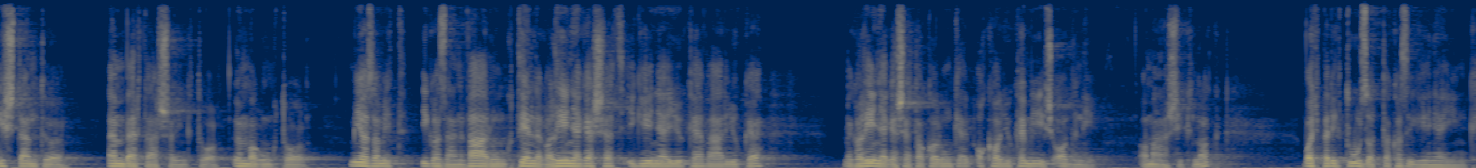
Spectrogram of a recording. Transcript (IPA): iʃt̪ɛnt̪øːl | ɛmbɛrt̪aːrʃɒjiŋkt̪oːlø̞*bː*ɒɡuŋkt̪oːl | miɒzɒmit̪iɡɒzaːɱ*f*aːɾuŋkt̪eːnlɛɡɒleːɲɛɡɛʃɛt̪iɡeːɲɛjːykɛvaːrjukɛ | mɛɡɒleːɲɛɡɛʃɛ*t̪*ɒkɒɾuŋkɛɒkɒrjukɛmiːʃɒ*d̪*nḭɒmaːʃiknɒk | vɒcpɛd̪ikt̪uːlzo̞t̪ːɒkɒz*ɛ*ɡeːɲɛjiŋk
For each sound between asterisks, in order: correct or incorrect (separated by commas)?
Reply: incorrect, incorrect, correct, correct, incorrect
